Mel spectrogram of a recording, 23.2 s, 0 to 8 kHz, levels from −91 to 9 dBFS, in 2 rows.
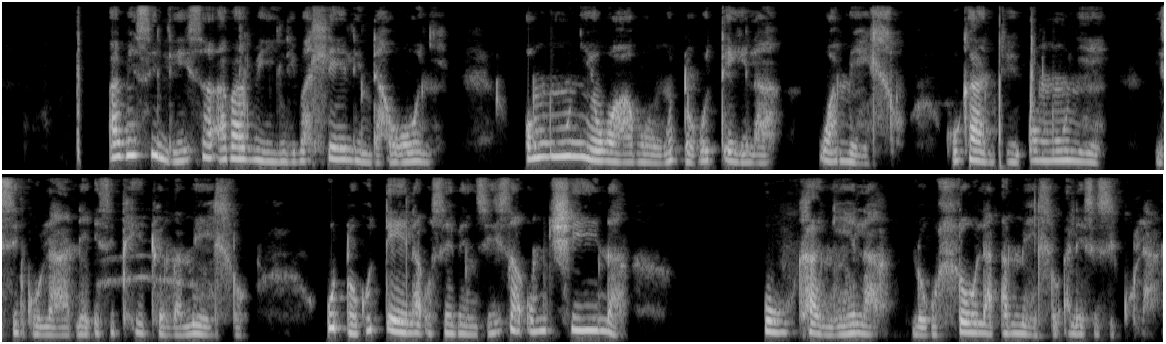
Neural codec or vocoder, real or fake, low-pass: none; real; 7.2 kHz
